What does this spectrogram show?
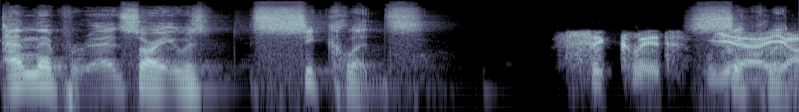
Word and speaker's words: cichlid: And they're, sorry, it was Cichlids. Cichlid. Cichlid. Yeah, I know it's spelled with a C, but it's cichlid.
